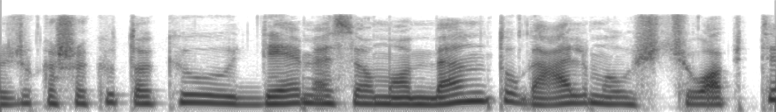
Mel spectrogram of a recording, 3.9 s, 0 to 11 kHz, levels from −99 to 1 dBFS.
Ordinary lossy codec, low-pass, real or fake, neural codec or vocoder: MP3, 64 kbps; 7.2 kHz; real; none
